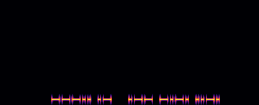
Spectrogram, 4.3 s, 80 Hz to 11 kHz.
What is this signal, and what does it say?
Morse code, heard as a keyed tone, about 28 wpm, 700 Hz. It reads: 8A WCF
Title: Field Day Exchanges Encore - 28wpm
